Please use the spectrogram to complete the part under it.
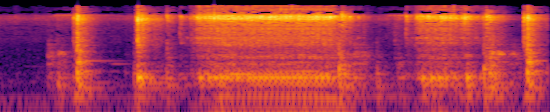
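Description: An industrial sewing machine stitches through fabric in short bursts.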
